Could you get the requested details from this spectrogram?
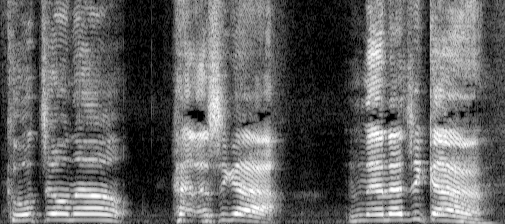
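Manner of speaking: high, very slow singer impression; drawn-out, affected rock-singer delivery. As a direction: stretch each phrase out in a high put-on voice. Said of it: "ミスターチルノランの[name]です".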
